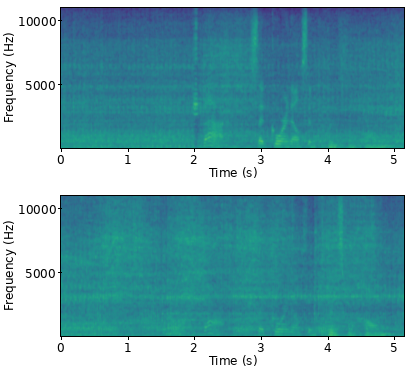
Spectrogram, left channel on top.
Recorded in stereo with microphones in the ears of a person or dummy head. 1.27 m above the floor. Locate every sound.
2.0 s a woman speaking: 50° left (ahead or behind), 0.8 m
4.0 s a woman speaking: 40° right (ahead or behind), 1.3 m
